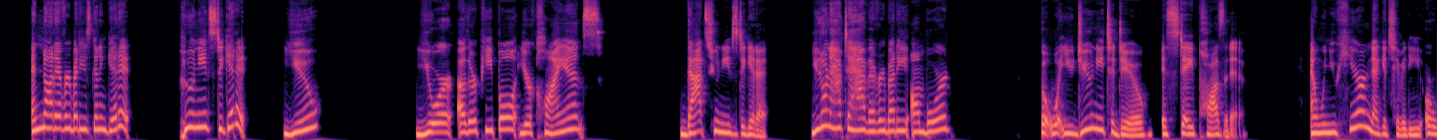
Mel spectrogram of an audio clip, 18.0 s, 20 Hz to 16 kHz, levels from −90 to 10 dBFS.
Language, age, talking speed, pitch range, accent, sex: English, 30-49, 160 wpm, 175-260 Hz, American, female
